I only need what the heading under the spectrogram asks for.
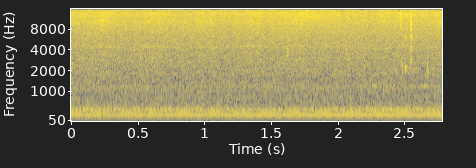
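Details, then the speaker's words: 42" Hampton Bay Littleton ceiling fan running on medium: low hum with a faint higher buzz from one light-kit screw vibrating; touching that screw reduced the noise. "the light kit it has some vibration problems and if the room's completely silent you will hear them you will hear it vibrate"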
